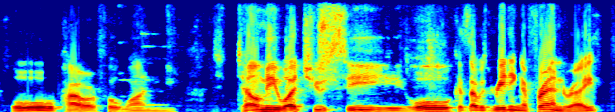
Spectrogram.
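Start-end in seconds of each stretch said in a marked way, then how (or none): 0.1-4.0 slow teasing mockery with see drawn out. Retelling how a woman being read mocked the reader: imitating a mocking woman. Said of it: "she was mocking me".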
